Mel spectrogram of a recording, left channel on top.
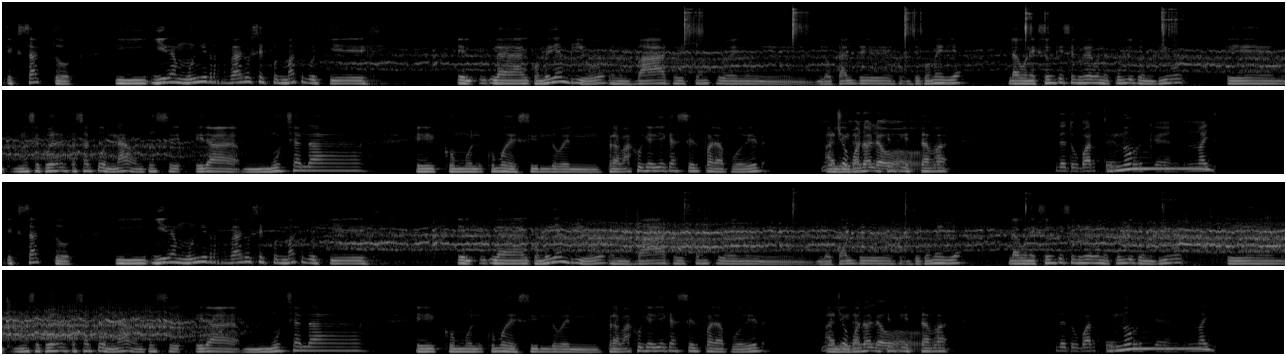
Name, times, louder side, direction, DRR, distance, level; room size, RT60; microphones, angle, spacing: voice 1, 0.0-4.2 4.5-11.8 12.2-20.5 21.1-22.3 23.9-25.0, left 1 dB, 15° left, 1.1 m, -42 dB
Car, 1.4-15.3, right 9 dB, 70° right, 0.3 m, -48 dB
sound 1, 6.8-7.0 7.3-8.1 8.5-8.7 9.0-9.5 9.8-9.9 10.1-10.5 10.9-11.9 12.5-12.6, left 16 dB, 85° left, 1.4 m, -44 dB
voice 2, 21.0-22.3 23.4-25.0, left 3 dB, 60° left, 1.6 m, -47 dB
head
